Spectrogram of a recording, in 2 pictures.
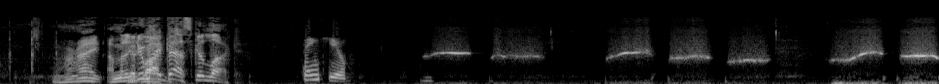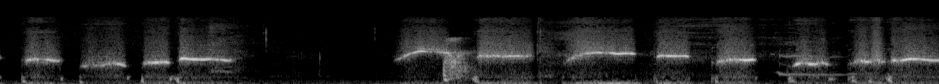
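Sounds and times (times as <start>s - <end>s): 
speech: 0.5s - 3.6s, 4.2s - 4.4s
man whistling a pop melody: 4.2s - 5.5s, 6.1s - 11.8s, 13.4s - 18.7s.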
